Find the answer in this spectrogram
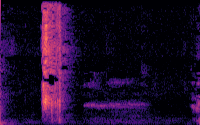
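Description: Mostly near-silent room tone in a pause between speech, broken once by a brief hissy click about half a second in.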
